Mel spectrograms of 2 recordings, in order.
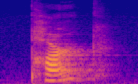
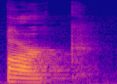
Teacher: that situation you are using your mouth in the same way both lips come together but the only difference is what you're doing in your vocal cords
